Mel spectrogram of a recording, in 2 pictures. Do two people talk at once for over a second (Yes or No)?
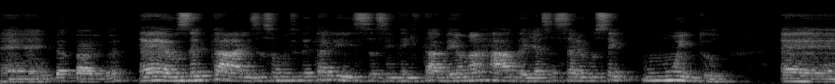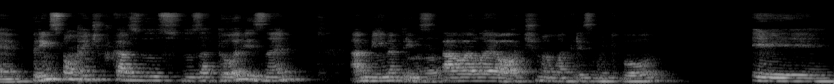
No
